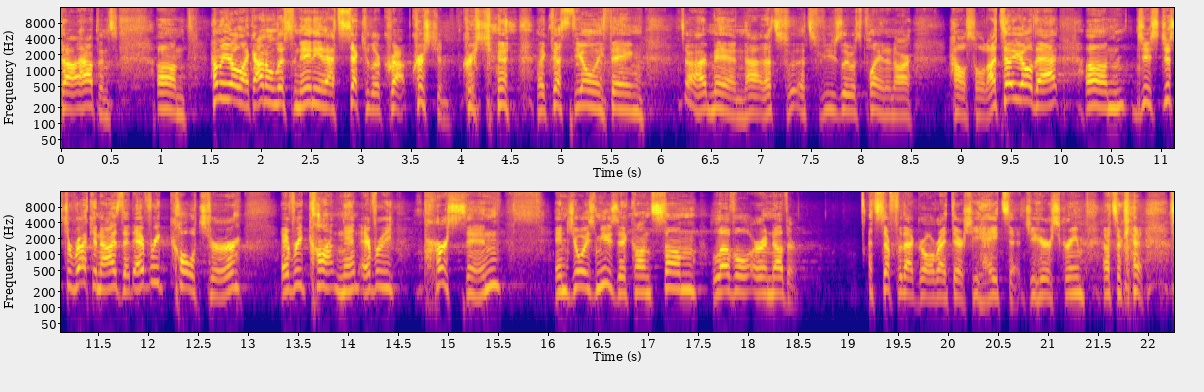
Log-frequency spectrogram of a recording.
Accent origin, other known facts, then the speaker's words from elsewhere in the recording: Atlanta, Georgia, United States; I'm from Atlanta. I'm an AT alien.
